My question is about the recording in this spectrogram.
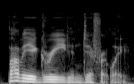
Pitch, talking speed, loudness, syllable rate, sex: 115 Hz, 135 wpm, -14 LUFS, 7.7 syllables/s, male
